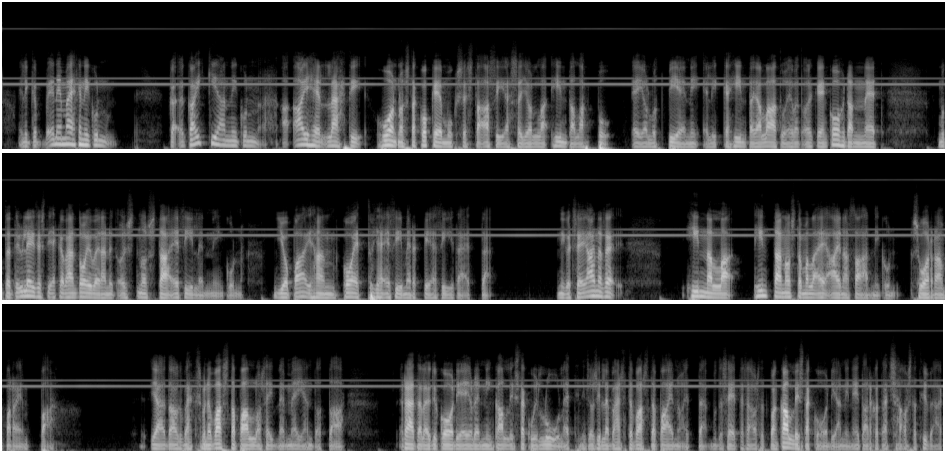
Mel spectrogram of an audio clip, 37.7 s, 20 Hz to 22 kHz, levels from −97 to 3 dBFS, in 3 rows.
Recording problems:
muffled; very; fading above 2.5 kHz
high-pitched whine; noticeable; throughout; 2 kHz, 20 dB below the speech

